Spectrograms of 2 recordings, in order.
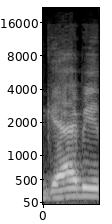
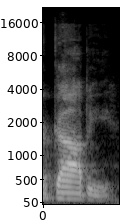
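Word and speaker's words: Gabi: rewatching it in english it keeps saying gabby they call her gobby like the japanese pronunciation from the show i don't remember i'm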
